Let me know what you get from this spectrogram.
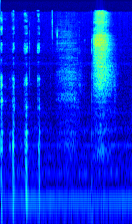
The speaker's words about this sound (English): Cough, cough.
